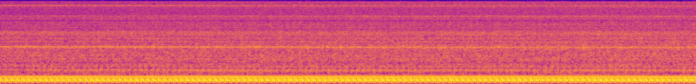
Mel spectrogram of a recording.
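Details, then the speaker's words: Seriously neglected, non-running Subaru Impreza WRX idling just after its first start, before warming up; smooth even low idle with a steady beat, no knocks, misses or hunting: normal idle. "well that's actually shocked me because that sounds sweet as enough"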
